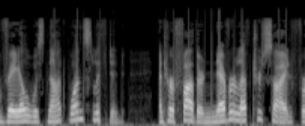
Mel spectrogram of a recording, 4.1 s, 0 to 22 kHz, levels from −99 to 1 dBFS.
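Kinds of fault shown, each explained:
Periodic USB or driver dropouts: from 0.62 to 4.02 s, something stalls the USB bus or audio driver every 0.1 s, and each time around 10 ms of the speech drops to silence, giving about forty evenly spaced ticks heard across the signal.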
